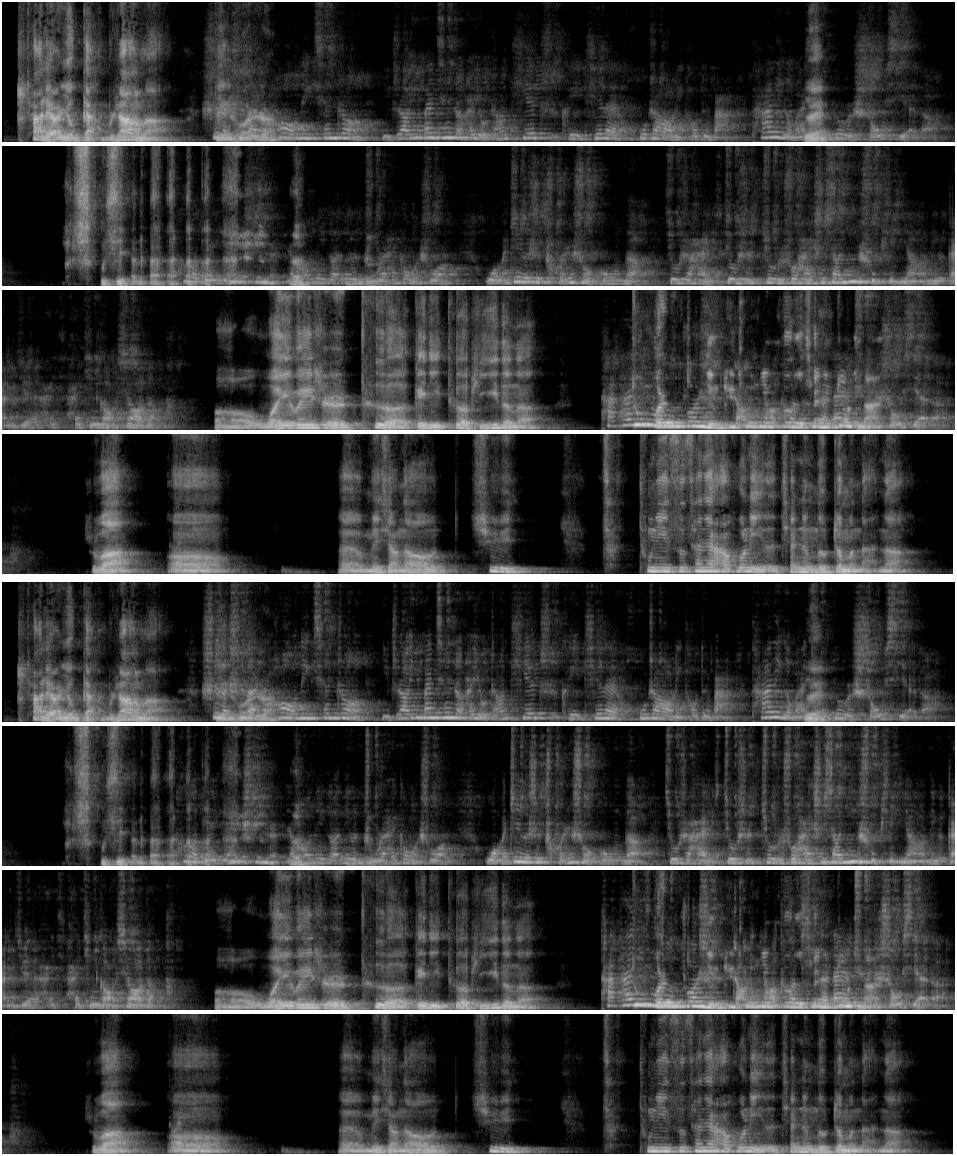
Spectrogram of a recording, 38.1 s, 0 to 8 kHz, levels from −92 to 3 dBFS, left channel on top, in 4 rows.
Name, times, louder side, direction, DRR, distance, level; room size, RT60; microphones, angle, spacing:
voice 1, 0.1-1.7 2.1-2.7 8.0-8.3 10.2-11.3 11.8-12.6 13.0-13.3 21.2-24.5 25.4-27.8 29.5-30.0 30.2-30.8 32.0-33.0 33.3-33.9 34.6-34.7 35.0-37.7, left 2 dB, 30° left, 1.2 m, -26 dB
voice 2, 2.0-9.4 11.3-20.8 25.0-28.8 30.3-30.5 31.4-31.5, right 3 dB, 85° right, 3.2 m, -34 dB
24.5 x 20.5 x 9.0 m
head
